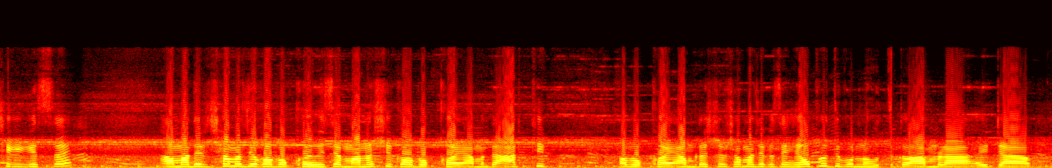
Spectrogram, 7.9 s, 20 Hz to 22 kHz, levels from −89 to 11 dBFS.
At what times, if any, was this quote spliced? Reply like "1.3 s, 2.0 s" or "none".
6.7 s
